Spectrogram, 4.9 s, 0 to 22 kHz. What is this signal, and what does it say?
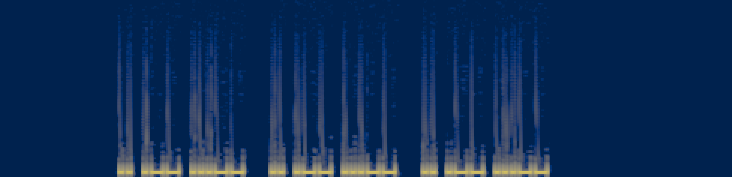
Morse code, heard as a keyed tone, about 44 wpm, 700 Hz. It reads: IW3 IW3 IW3
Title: Callsign Prefixes for Top 25 DXCC - Repeated 3x - 45wpm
